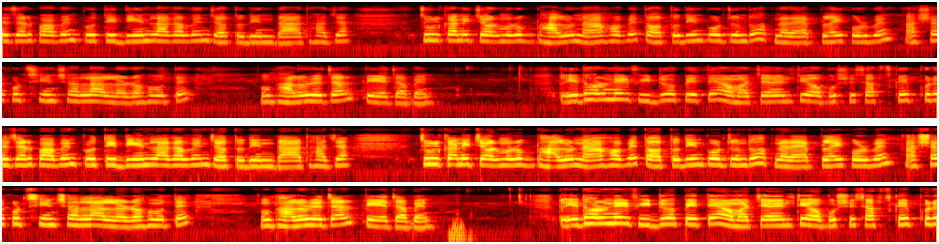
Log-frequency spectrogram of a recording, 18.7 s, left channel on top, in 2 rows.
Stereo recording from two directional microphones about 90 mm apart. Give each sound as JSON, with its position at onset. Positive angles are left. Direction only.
{"t": 0.0, "sound": "speech", "side_deg": -35}
{"t": 14.7, "sound": "a sound", "side_deg": -30}
{"t": 15.4, "sound": "speech", "side_deg": -30}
